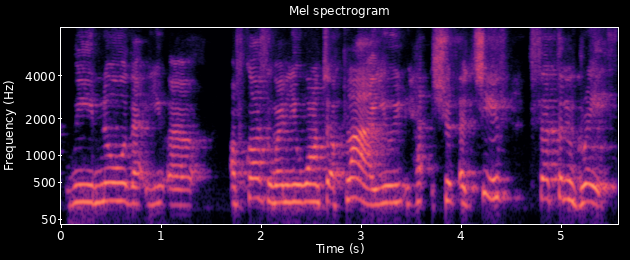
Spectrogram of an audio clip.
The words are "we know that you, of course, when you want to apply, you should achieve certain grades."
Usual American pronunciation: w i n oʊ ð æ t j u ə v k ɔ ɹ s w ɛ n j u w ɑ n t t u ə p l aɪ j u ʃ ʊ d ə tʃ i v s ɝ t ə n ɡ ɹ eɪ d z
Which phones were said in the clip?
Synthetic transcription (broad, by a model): w i n oʊ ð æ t j u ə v k ɔ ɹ s w ɛ n j u w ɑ n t t u ə p l aɪ j u ʃ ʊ d ə tʃ i v s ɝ t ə n ɡ ɹ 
